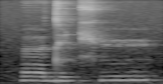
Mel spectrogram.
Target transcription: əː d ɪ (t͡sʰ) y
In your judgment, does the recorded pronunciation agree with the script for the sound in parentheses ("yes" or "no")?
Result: no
